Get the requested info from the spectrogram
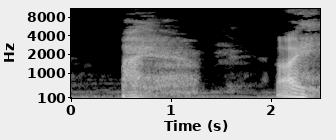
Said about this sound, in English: I said in between heavy panting.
